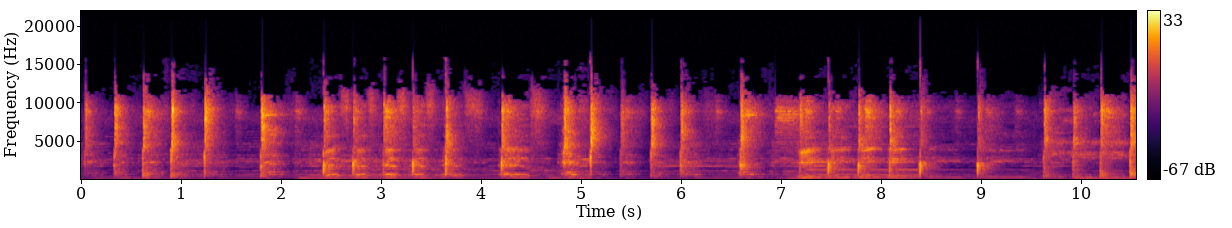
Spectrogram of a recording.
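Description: Hand claps in a steady rhythm along with voices singing the melody of a simple children's guitar piece over a music backing track.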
